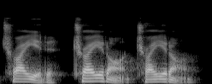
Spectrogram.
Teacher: we hear the pronunciation of T and it sound like a fast D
